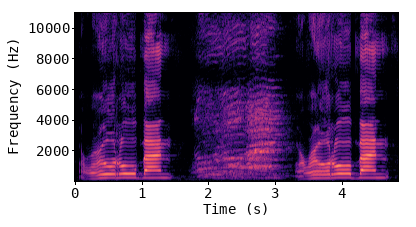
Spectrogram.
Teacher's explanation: او عین کی آواز آنی چاہیے، حمزہ کی آواز نہیں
